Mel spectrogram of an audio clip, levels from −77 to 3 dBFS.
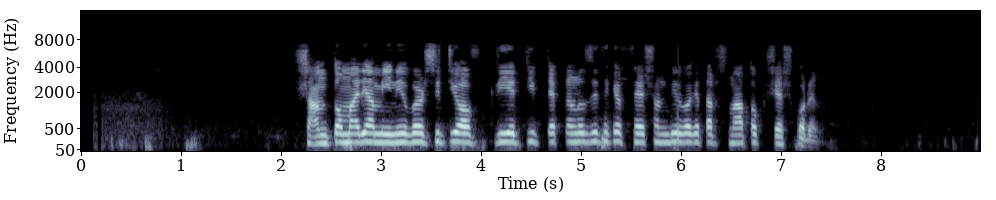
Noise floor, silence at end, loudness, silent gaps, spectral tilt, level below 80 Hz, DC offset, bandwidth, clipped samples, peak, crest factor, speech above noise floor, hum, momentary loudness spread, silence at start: -73 dBFS; 1.65 s; -16 LUFS; none; -6 dB/octave; -54 dBFS; under 0.1%; 7.6 kHz; under 0.1%; -2 dBFS; 16 dB; 57 dB; none; 10 LU; 0.65 s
